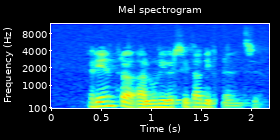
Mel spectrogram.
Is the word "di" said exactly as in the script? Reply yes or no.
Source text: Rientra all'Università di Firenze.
yes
